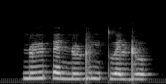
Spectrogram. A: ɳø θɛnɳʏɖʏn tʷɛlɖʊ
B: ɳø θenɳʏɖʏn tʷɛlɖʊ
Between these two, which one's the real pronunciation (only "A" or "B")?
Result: A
